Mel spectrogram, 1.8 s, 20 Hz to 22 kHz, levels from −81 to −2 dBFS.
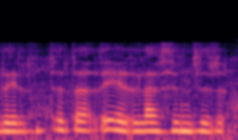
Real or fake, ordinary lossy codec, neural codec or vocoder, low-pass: fake; Opus, 64 kbps; autoencoder, 22.05 kHz, a latent of 192 numbers a frame, VITS, trained on many speakers; 7.2 kHz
